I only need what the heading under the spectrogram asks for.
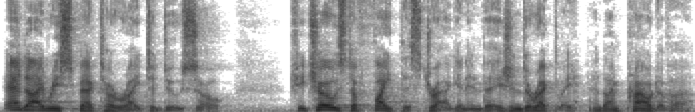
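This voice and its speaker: Middle-aged military commander, low gravelly voice, dutiful, weary, formal, lively intonation, video game dialogue. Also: male voice, full character voice. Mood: dutiful, regretful. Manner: measured, formal, authoritative.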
